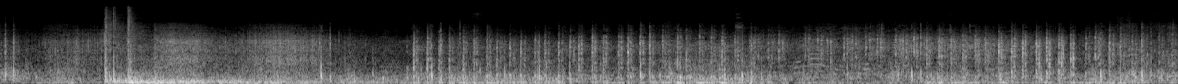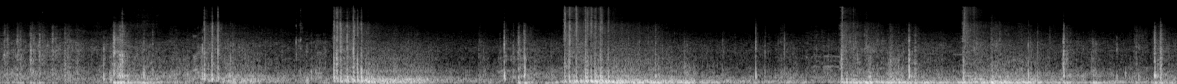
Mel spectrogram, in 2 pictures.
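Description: Fireworks boom and thud loudly, one after another.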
